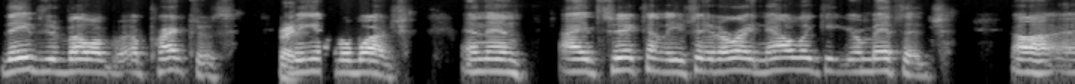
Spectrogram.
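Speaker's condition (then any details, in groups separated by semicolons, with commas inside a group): ALS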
